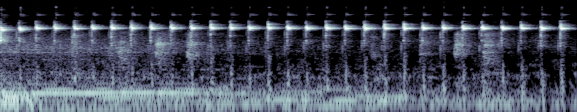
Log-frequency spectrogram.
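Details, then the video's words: Lovebird in its long 'ngekek' trill, natural sound meant to coax young and adult lovebirds into trilling: rapid, regular, piercing high notes running unbroken for several seconds over a soft low hum. "Masteran Lovebird Yang lagi Viral, Ngekek Panjang Suara Asli Jernih, Jos Buat Pancing Paud & Bahan"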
